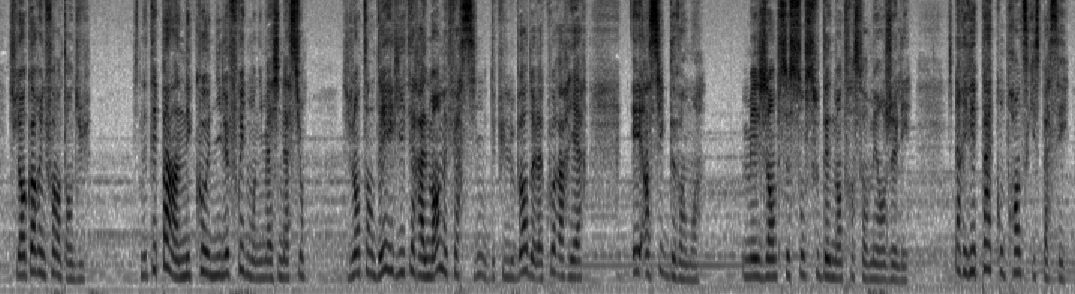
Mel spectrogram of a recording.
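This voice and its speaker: A woman narrating a first-person horror story in a calm, measured way, scripted. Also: medium pitch.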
